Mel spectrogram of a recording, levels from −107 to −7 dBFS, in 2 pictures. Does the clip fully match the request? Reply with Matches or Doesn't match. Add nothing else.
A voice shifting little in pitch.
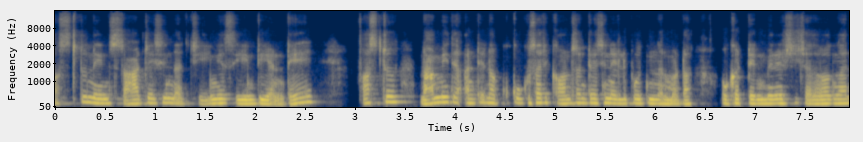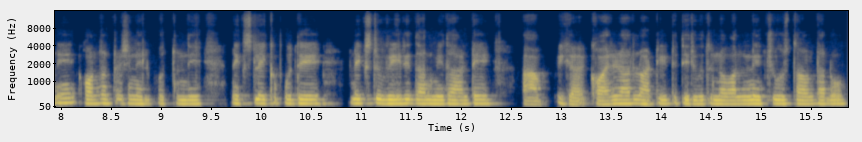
Matches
